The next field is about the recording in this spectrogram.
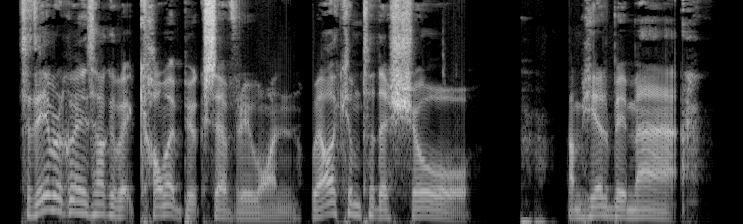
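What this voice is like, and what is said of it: Slight Scottish accent. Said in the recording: “your still slight accent that after almost 10 years, still not used to ... way thicker Scottish accent than yours. So that's why I say slight.”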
